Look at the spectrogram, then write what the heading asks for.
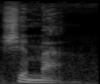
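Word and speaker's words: שמע: es Oye o escucha Y en hebreo se pronuncia shemá de ahí es de donde viene el nombre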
